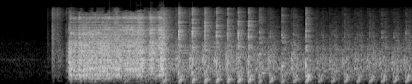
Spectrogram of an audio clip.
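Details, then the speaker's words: 1973 John Deere 110, bought for $40, on gas during carb adjusting: fires after cranking, then runs in uneven pulsing chuffs that never smooth out; owner thinks it acts flooded and plans to clean the carb. "Kind of acts like it's flooded, but yeah. Alright. We're gonna have to clean the carb."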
